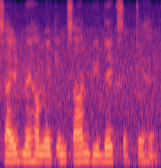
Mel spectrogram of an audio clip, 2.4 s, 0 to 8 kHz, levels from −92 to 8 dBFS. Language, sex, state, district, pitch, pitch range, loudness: Hindi, male, Manipur, Imphal West, 130 Hz, 130-135 Hz, -17 LUFS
